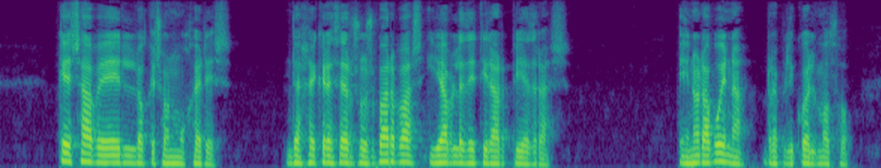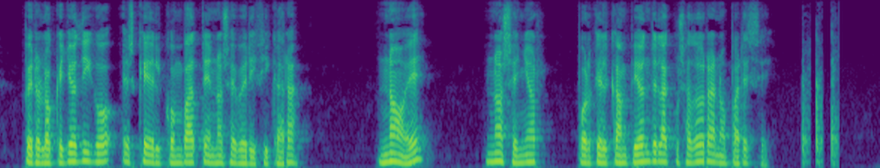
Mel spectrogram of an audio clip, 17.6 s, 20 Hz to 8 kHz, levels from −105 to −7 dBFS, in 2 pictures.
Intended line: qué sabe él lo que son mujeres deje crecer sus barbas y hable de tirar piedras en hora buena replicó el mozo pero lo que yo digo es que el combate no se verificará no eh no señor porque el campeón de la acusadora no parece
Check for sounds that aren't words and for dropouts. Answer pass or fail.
fail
